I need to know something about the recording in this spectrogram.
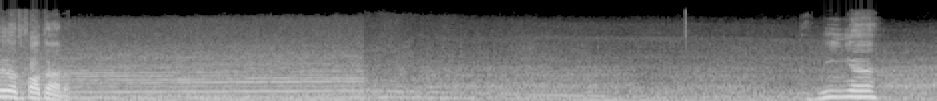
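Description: A racing car engine revs up and drops in pitch through gear changes.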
